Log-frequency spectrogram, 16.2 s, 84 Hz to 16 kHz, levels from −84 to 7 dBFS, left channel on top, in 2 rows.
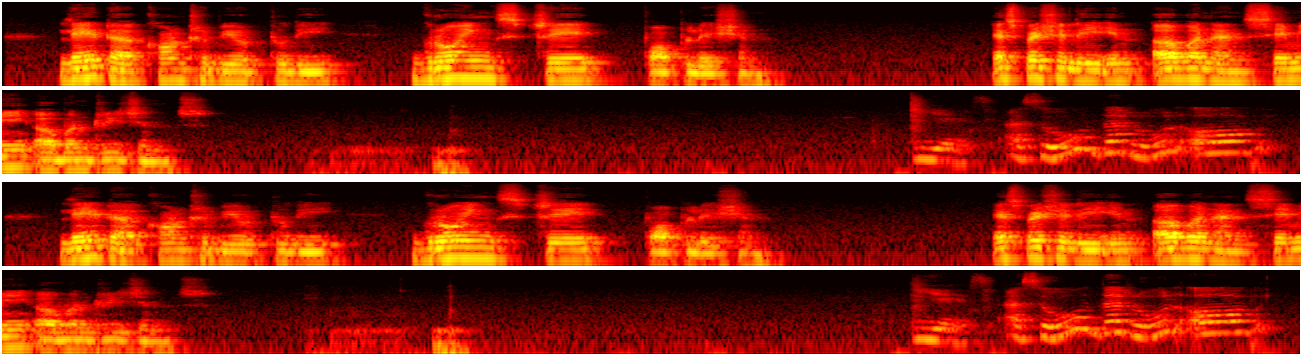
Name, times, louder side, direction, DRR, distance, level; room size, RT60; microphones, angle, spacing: voice 1, 0.4-2.1 2.6-3.7 4.0-4.8 6.2-9.4, left 1 dB, 60° left, 0.5 m, -23 dB
voice 2, 10.2-11.0 13.8-16.0, right 1 dB, 55° right, 0.5 m, -34 dB
2.5 x 2.2 x 3.4 m
head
